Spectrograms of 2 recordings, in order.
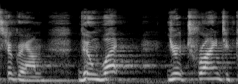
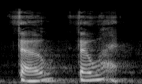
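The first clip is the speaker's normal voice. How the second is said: put-on lisp, pitched lower; 3 semitones lower than usual. Retelling his reply after being told he had just killed Robbie Robot, in Char's lisp. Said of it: "because he used to lisp".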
